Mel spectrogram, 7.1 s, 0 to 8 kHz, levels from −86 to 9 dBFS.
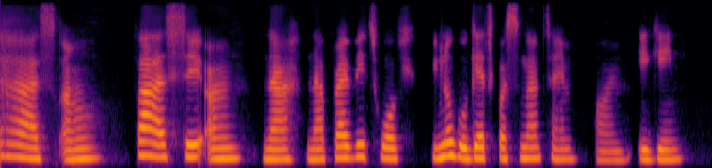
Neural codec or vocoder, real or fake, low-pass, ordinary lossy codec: codec, 16 kHz, about 1 kbps, DyCAST, with the encoder's durations; fake; 7.2 kHz; none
